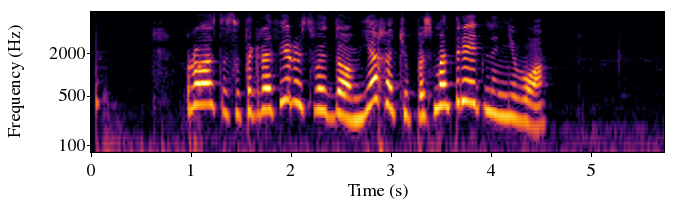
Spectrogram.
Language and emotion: Russian, positive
